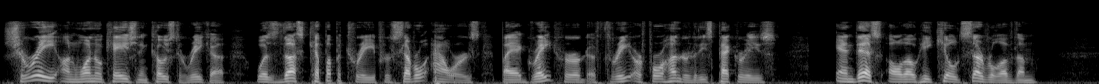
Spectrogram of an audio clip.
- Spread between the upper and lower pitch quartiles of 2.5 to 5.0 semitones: Yes, average, 4.3 semitones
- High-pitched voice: No, low, 120 Hz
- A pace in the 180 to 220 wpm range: Yes, average, 195 wpm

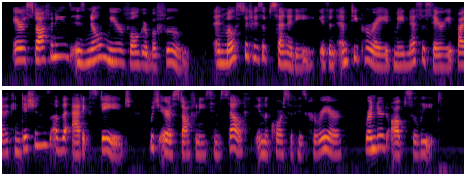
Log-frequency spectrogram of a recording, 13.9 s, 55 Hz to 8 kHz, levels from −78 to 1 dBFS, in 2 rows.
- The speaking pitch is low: No, high, 220 Hz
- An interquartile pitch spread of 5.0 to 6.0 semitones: Yes, wide, 5.4 semitones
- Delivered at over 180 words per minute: No, average, 155 wpm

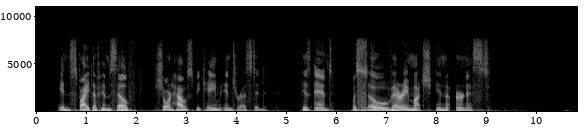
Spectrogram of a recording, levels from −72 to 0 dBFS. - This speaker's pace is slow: Yes, slow, 85 wpm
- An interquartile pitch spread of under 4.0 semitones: Yes, average, 3.6 semitones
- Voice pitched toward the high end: No, medium, 140 Hz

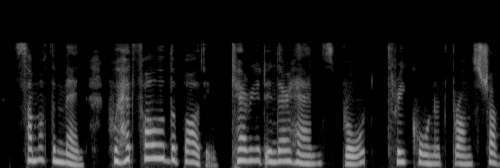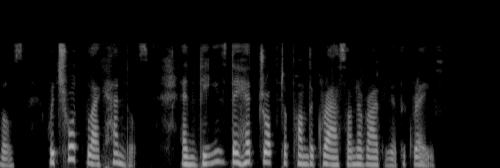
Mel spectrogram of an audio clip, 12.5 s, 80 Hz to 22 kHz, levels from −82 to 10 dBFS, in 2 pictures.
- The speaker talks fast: No, average, 170 wpm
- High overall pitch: Yes, high, 210 Hz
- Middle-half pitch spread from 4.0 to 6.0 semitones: Yes, average, 4.9 semitones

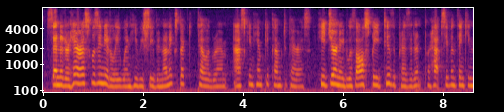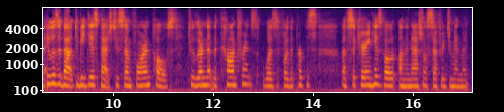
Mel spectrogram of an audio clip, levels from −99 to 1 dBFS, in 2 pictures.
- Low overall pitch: No, high, 220 Hz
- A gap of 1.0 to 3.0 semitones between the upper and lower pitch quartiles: Yes, narrow, 2.5 semitones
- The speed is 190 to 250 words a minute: Yes, average, 200 wpm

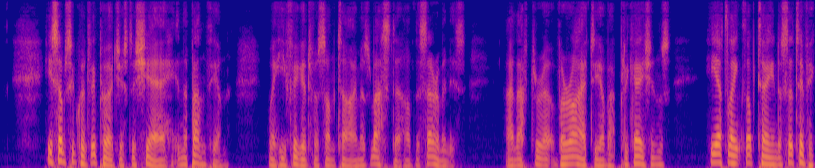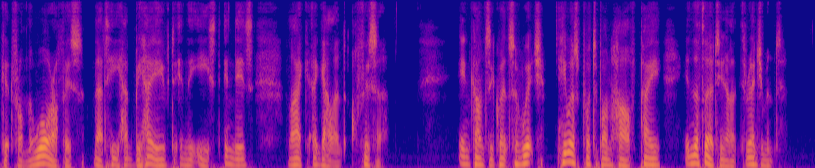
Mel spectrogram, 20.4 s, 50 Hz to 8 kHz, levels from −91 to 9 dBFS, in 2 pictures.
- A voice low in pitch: Yes, low, 110 Hz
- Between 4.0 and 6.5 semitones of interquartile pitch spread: Yes, average, 4.4 semitones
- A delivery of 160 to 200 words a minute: Yes, average, 180 wpm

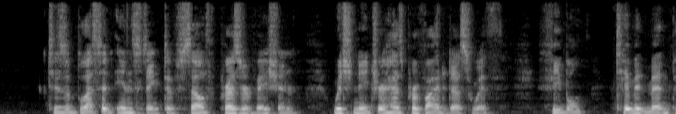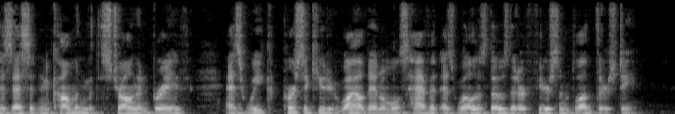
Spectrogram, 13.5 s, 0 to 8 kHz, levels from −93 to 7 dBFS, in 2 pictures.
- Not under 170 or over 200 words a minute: Yes, average, 180 wpm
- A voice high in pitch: No, low, 135 Hz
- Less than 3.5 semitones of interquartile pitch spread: No, average, 3.9 semitones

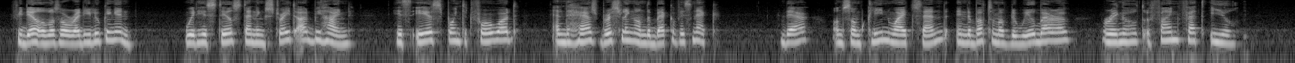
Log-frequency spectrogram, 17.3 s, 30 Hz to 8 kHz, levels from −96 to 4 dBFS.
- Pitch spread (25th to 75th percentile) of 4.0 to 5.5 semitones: No, average, 3.1 semitones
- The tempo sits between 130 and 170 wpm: Yes, average, 150 wpm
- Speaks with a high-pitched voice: Yes, high, 200 Hz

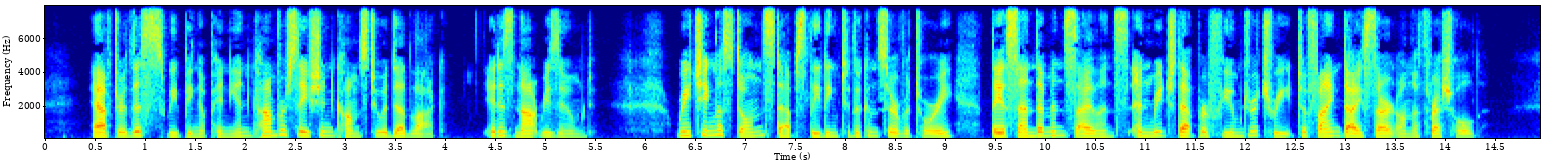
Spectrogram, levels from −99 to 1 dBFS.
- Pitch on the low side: No, high, 205 Hz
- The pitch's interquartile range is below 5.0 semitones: Yes, average, 3.6 semitones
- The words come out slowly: No, average, 150 wpm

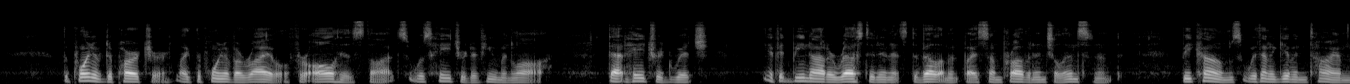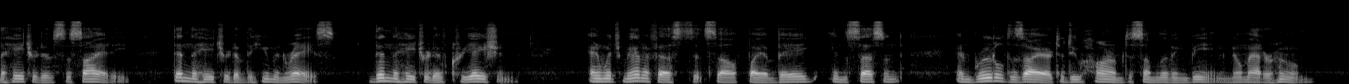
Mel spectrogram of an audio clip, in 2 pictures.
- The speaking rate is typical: Yes, average, 165 wpm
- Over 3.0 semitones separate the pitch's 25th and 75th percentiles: Yes, average, 3.4 semitones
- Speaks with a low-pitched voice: Yes, low, 115 Hz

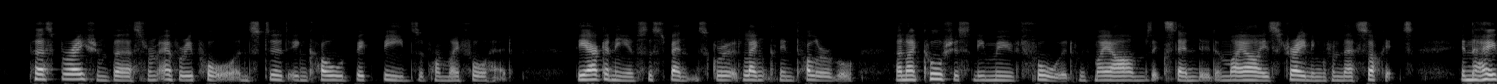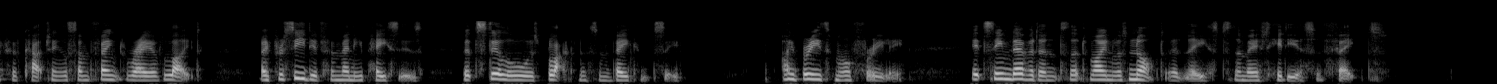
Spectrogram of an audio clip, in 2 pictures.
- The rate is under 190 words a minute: Yes, average, 155 wpm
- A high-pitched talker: Yes, high, 200 Hz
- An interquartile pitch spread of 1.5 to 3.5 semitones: Yes, narrow, 2.5 semitones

